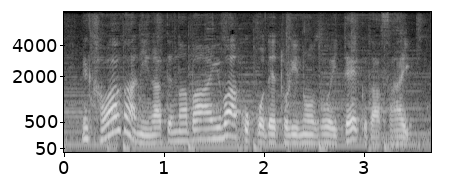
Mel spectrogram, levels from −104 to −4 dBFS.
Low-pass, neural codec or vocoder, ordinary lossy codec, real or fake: none; none; none; real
